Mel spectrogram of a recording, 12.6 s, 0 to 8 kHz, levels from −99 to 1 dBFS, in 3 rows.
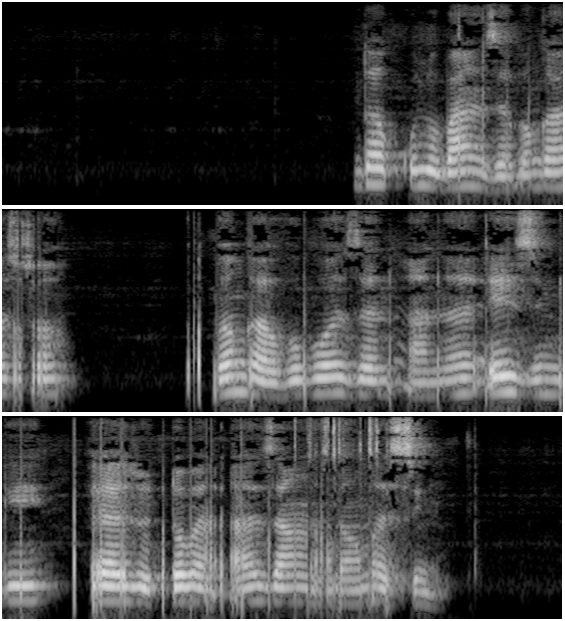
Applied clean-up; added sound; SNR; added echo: none; none; none; none.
